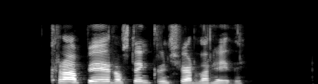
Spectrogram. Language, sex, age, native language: Icelandic, female, 40-49, Icelandic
